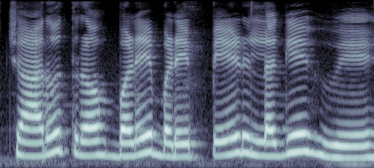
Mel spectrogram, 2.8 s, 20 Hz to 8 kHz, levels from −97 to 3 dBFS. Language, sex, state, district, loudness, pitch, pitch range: Hindi, female, Jharkhand, Garhwa, -14 LUFS, 245 Hz, 235-290 Hz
